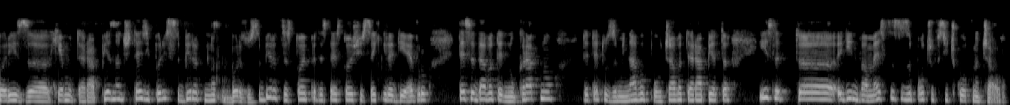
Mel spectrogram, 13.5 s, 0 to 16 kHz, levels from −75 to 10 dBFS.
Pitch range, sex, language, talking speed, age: 185-230 Hz, female, Bulgarian, 145 wpm, 30-49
